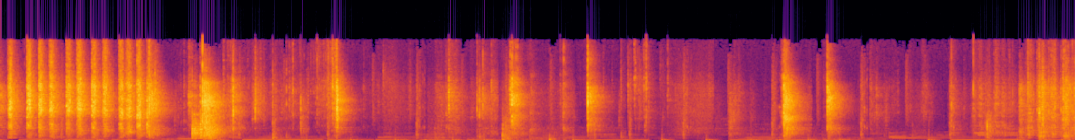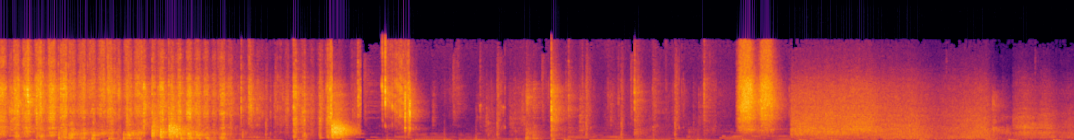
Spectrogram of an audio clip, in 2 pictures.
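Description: Background music with a moving bass line, with a small hacksaw's rasping strokes cutting through a block underneath it at times.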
